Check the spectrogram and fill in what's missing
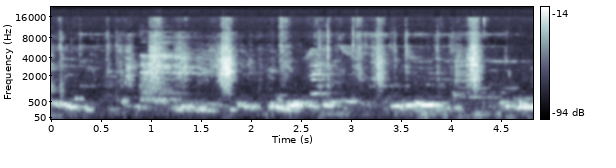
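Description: Domestic pigeons, including a female, coo in soft repeated bursts close by, layered over one another continuously with a few higher chirps mixed in.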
